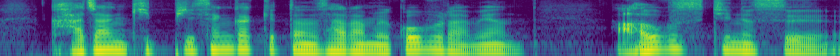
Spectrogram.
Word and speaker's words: 아우구스티누스: 깊이 생각했던 사람을 꼽으라면 아우구스티누스 라고 하는 사람 을 꼽을 수 있어요 영어 발음으로는 업 어스틴 으로 여러분에게 알려졌을 텐데요 아마 그 이름이 더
